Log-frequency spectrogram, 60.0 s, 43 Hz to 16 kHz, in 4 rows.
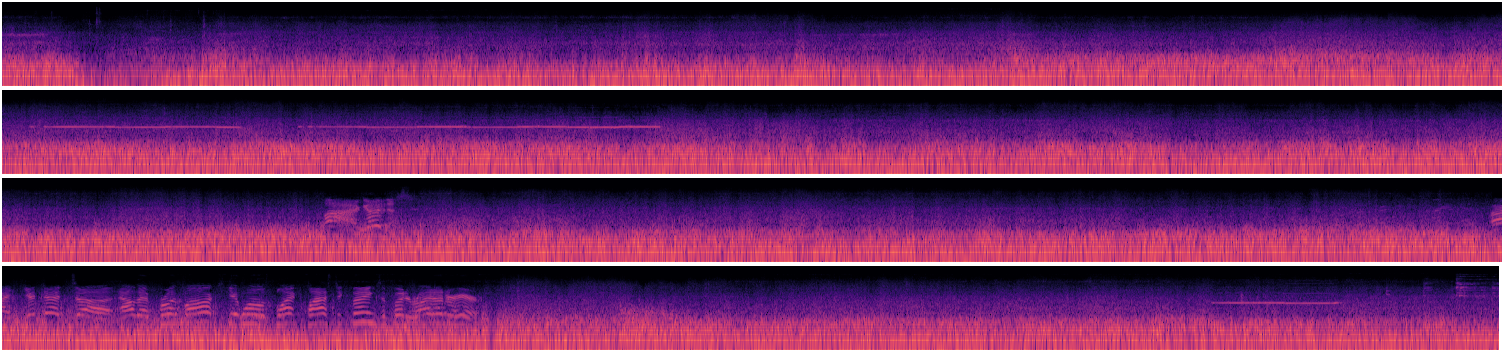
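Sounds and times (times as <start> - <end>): strong wind buffeting microphone: 0.0 - 59.9
high whistle-like tone: 15.3 - 17.4, 18.0 - 21.6, 57.1 - 58.4.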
